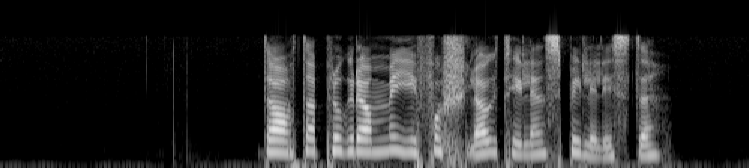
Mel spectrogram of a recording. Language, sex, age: Norwegian, female, 46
